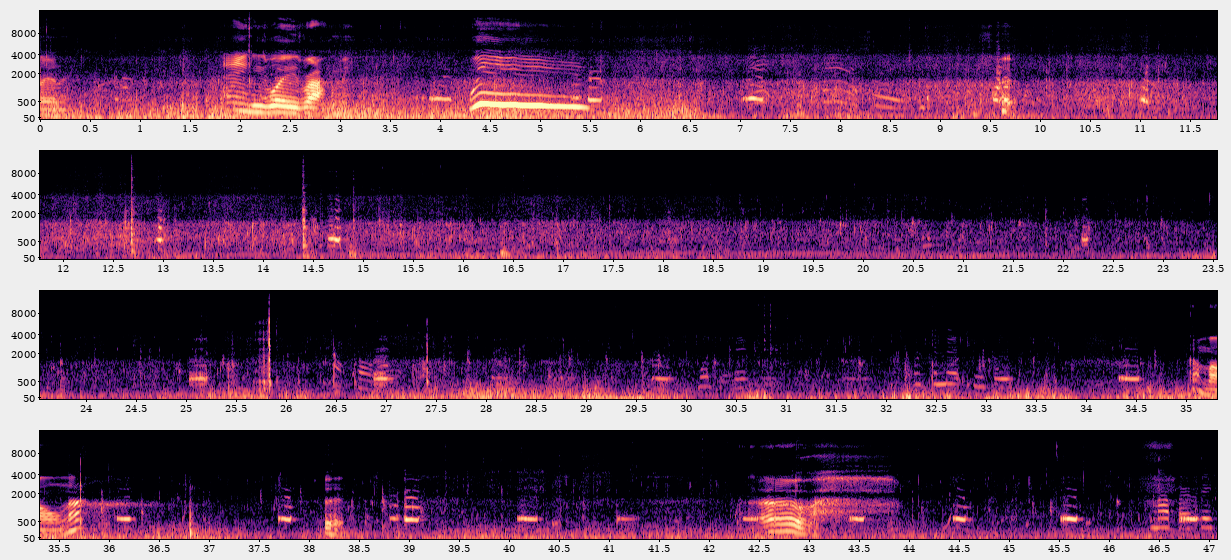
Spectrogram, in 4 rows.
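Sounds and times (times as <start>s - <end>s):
wind on microphone: 0.0s - 17.5s, 23.2s - 47.0s
waves lapping against boat hull: 0.0s - 47.0s.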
